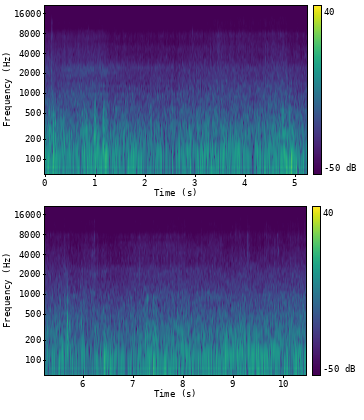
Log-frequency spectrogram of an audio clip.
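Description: Steady low rumble of tyre and wind noise inside a moving car's cabin, picked up on a phone microphone, with a few brief knocks, the loudest about five seconds in.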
